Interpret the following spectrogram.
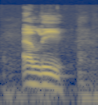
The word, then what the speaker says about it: Elle: to pronounce it le in Germany we would say ello ello but that is like far from correct I would say Ellie Korea interview with Rosie like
